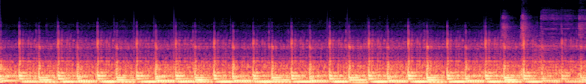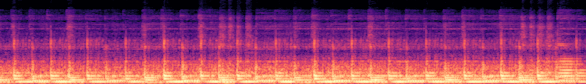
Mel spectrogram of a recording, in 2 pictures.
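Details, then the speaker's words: Kriesler radiogram after repairing bug-eaten speakers, one speaker per side: clean music with full, steady bass and no rattle, buzz or distortion on peaks; speakers working as they should. "speakers sound good. I think the speakers are working surprisingly well."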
